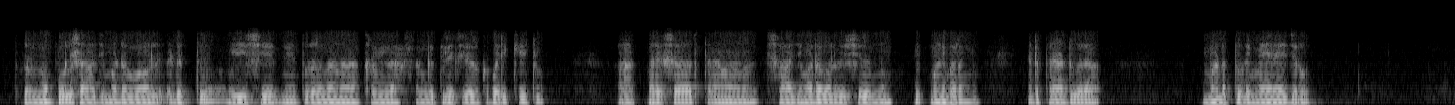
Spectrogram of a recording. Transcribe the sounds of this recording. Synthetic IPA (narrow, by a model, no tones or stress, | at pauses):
t̪uɽɐrnːɐpːo̞ːɭʂaːd͡ʑimɐɽɐʋaːɭeɽut̪ːɨʋiʂeːd̪net̪uɽɐrnːaːɳɨaːkrɐmiɣɐsɐŋɡʱɐt̪ːilt͡ɕiiʋɐrkɨpɐɾikʲːeːʈːu | aːt̪̚mɐɾɐkʂaːd̪ɐɾt̪ːɐnɐmaːɳɨʂaːd͡ʑimɐɽɐʋaːɭʋiʂed̪enːum | mɐːɳipɐrɐɲːu | eɽɐt̪ːinaːʈːɨʋɐɾɐ | mɐɽɐt̪ːuɽemeːneːd͡ʑɐrum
